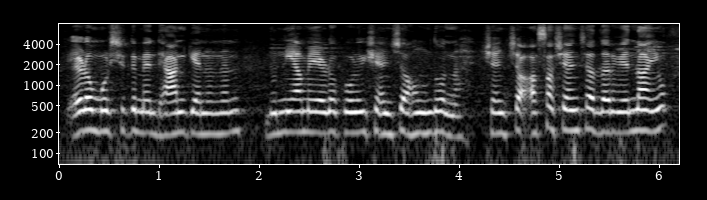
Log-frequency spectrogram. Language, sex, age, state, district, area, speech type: Sindhi, female, 60+, Delhi, South Delhi, urban, spontaneous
